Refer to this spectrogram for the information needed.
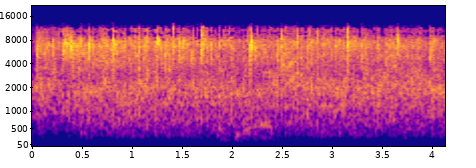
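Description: A crowd bursts into steady, sustained applause, a dense wash of many hands clapping at an even, loud level throughout, with no voices standing out.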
